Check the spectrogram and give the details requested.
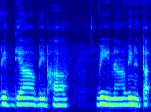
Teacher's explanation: ನಿಮ್ಮ ಕೆಳ ತುಟಿಯು ಮೇಲಿನ ಹಲ್ಲಿನ ಹತ್ರ ಬರುತ್ತೆ ಆದರೆ ಎರಡು ತುಟಿಗಳು ಸೇರುವುದಿಲ್ಲ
